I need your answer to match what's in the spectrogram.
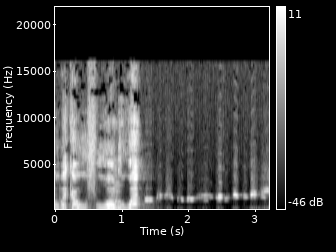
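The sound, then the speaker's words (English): A brief voiced hum gives way to someone whistling a short, wavering tune, a thin clear tone rising and falling in pitch, moderately loud, with soft shuffling underneath. “And you know, because of too much fear, you know, he tried to behave as if he was fearing nothing and walked through while whistling.”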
